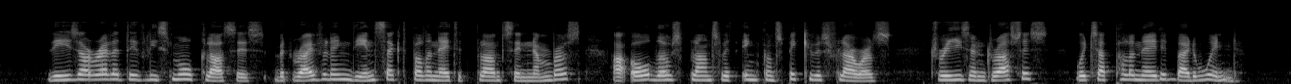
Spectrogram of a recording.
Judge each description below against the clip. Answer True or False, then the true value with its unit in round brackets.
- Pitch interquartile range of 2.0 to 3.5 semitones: True (3.0 semitones)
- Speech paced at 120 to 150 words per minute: True (140 wpm)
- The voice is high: True (205 Hz)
